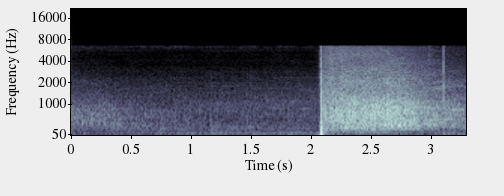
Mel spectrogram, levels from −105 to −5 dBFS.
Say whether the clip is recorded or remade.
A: remade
